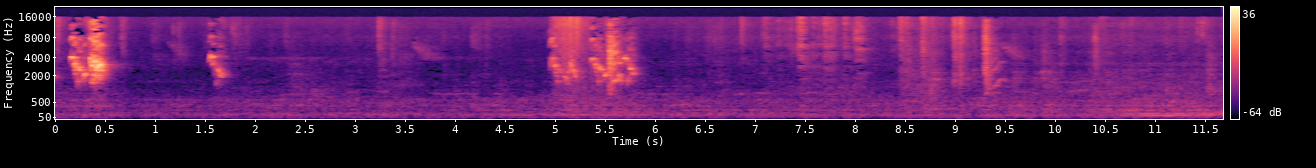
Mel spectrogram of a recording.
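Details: Kakariki calls as a few brief, sharp, squeaky notes spread widely apart, with soft low rumbling background noise between them.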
